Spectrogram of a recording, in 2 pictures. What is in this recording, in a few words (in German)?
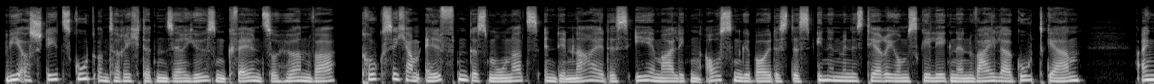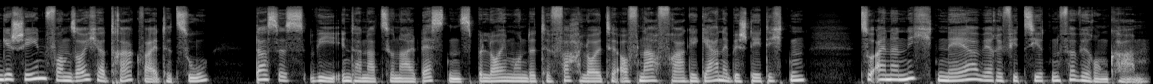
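Kommentar Neutral; Trocken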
